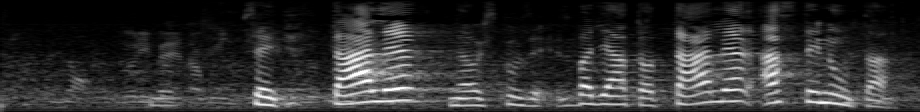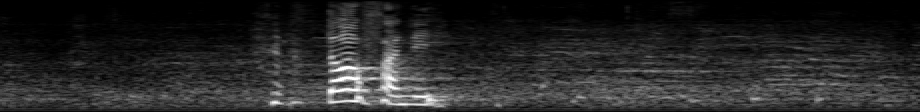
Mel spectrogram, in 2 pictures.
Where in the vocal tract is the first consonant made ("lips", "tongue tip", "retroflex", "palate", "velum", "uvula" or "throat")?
tongue tip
